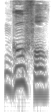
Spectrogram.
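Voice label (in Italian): "gufo", Italian word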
